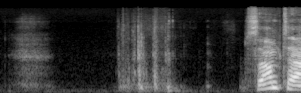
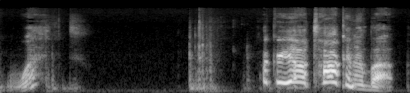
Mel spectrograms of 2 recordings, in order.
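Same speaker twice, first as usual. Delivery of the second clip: high, fast, confused; baffled question; 3 dB louder than usual. Retold or imitated. Baffled teller repeating his own confused question. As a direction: sputter out the confusion.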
